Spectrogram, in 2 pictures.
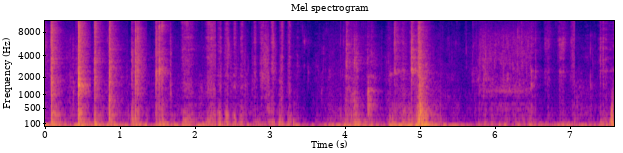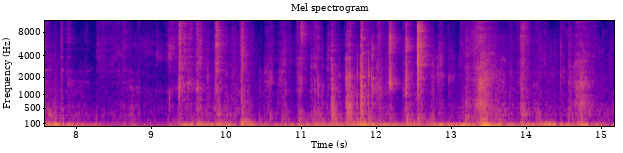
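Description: Kitchen scissors snipping through a sea bream's fins in a run of sharp snips, then knife cutting and handling sounds as the fish is filleted on a wooden cutting board.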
